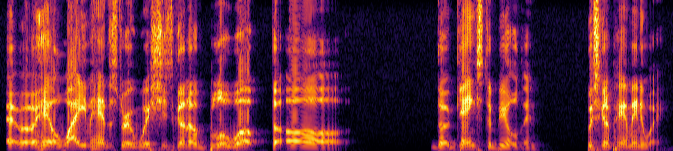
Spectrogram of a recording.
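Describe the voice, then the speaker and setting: A man's voice: medium pitch, expressive, a little fast, fairly bright tone, no room sound. A man hosting a comic book podcast, chatting casually through a review in blunt, slangy, profane language.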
